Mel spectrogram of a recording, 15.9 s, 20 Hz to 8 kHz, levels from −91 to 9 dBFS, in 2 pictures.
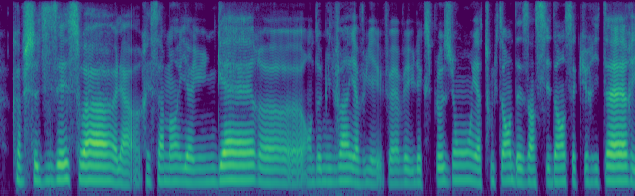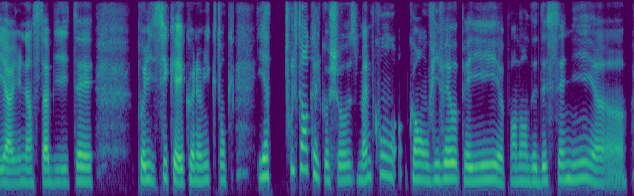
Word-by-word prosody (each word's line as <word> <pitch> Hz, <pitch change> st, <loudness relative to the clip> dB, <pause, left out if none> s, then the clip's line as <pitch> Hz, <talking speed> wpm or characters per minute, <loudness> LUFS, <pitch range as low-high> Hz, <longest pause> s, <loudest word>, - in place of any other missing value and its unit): comme 180 Hz, -4 st, -5 dB
je -, -, +7 dB
te 185 Hz, -, +2 dB
disais, 180 Hz, +2 st, +1 dB
soit, 180 Hz, -3 st, +6 dB
là, 140 Hz, -3 st, -4 dB
récemment, 170 Hz, -1 st, -3 dB
il 165 Hz, 0 st, -6 dB
y -, -, +1 dB
a 160 Hz, -, -2 dB
eu -, -, -7 dB
une 165 Hz, +1 st, -10 dB
guerre, 185 Hz, 0 st, +4 dB
heu, 155 Hz, -2 st, -3 dB
en 160 Hz, -, -10 dB
2020, 165 Hz, +1 st, -3 dB
il 170 Hz, -, -3 dB
y -, -, +1 dB
a -, -, -1 dB
vu 150 Hz, 0 st, -13 dB
il -, -, -10 dB
y 145 Hz, -, -7 dB
eu -, -, -8 dB
avait 150 Hz, +1 st, -6 dB
eu -, -, -11 dB
l'explosion, 175 Hz, +3 st, -4 dB
il -, -, -4 dB
y -, -, +1 dB
a -, -, -2 dB
tout 180 Hz, +2 st, -9 dB
le 170 Hz, -, -13 dB
temps 180 Hz, 0 st, 0 dB
des 165 Hz, -1 st, -4 dB
incidents 165 Hz, +1 st, -1 dB
sécuritaires, 170 Hz, +2 st, +3 dB
il 160 Hz, -, -3 dB
y 160 Hz, -, +3 dB
a 150 Hz, 0 st, +4 dB
une 155 Hz, +1 st, -6 dB
instabilité 160 Hz, +2 st, 0 dB, 0.5 s
politique 190 Hz, +2 st, +1 dB
et -, -, +9 dB
économique. 175 Hz, +3 st, 0 dB
Donc 185 Hz, -1 st, -6 dB, 0.3 s
il 225 Hz, -, +1 dB
y -, -, +8 dB
a -, -, +4 dB, 0.2 s
tout 310 Hz, -, -2 dB
le 305 Hz, -, -2 dB
temps 320 Hz, -1 st, +3 dB
quelque 225 Hz, -9 st, -3 dB
chose, 185 Hz, +1 st, 0 dB
même 185 Hz, +4 st, -2 dB
qu'on 240 Hz, -4 st, -6 dB, 0.2 s
quand 190 Hz, -1 st, +1 dB
on 180 Hz, -, -3 dB
vivait 195 Hz, +2 st, 0 dB
au 200 Hz, -, +3 dB
pays, 180 Hz, 0 st, -1 dB
heu, -, -, -5 dB
pendant 175 Hz, 0 st, -6 dB
des 170 Hz, 0 st, -4 dB
décennies, 190 Hz, +2 st, -2 dB
heu, 155 Hz, -1 st, -5 dB
175 Hz, 240 wpm, -23 LUFS, 160-185 Hz, 0.5 s, et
